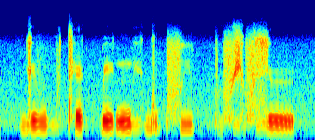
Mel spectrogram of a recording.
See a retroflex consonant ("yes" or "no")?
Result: no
